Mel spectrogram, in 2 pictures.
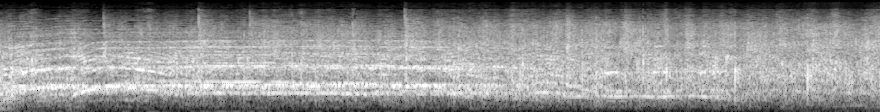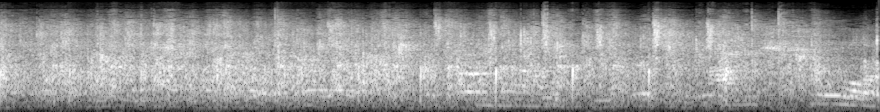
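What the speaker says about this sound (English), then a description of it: "Okay, y'all have to applaud for us too." Lively crowd applause at a Baker Creek seed expo, sustained clapping with some cheering and voices mixed in, loud and continuous throughout.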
